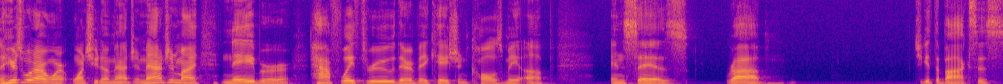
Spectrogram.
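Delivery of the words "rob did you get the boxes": put-on drawn-out, very slow Pittsburgh accent. Imagining a neighbor phoning mid-vacation, in a Pittsburgh accent. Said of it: "It's my Pittsburgh accent".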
